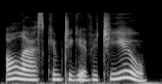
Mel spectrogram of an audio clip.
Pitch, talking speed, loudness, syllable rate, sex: 230 Hz, 295 wpm, -16 LUFS, 5.7 syllables/s, female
